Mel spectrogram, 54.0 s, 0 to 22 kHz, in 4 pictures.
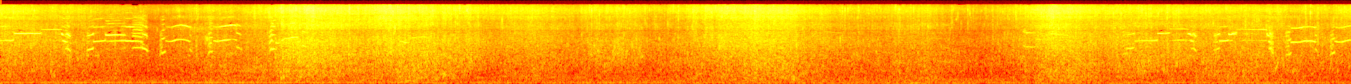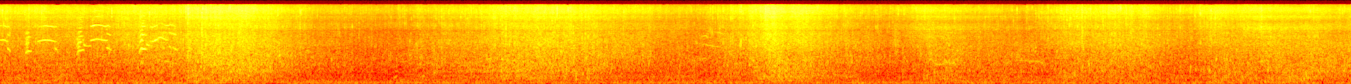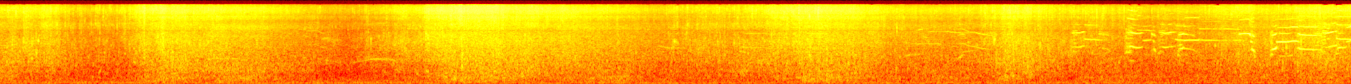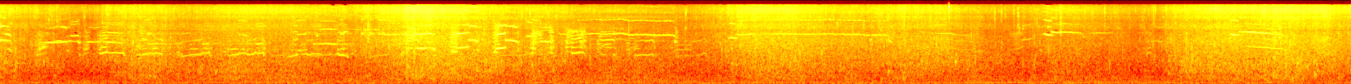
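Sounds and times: high bird chirps: 0.0 - 3.1, 11.2 - 15.3, 37.7 - 49.2.

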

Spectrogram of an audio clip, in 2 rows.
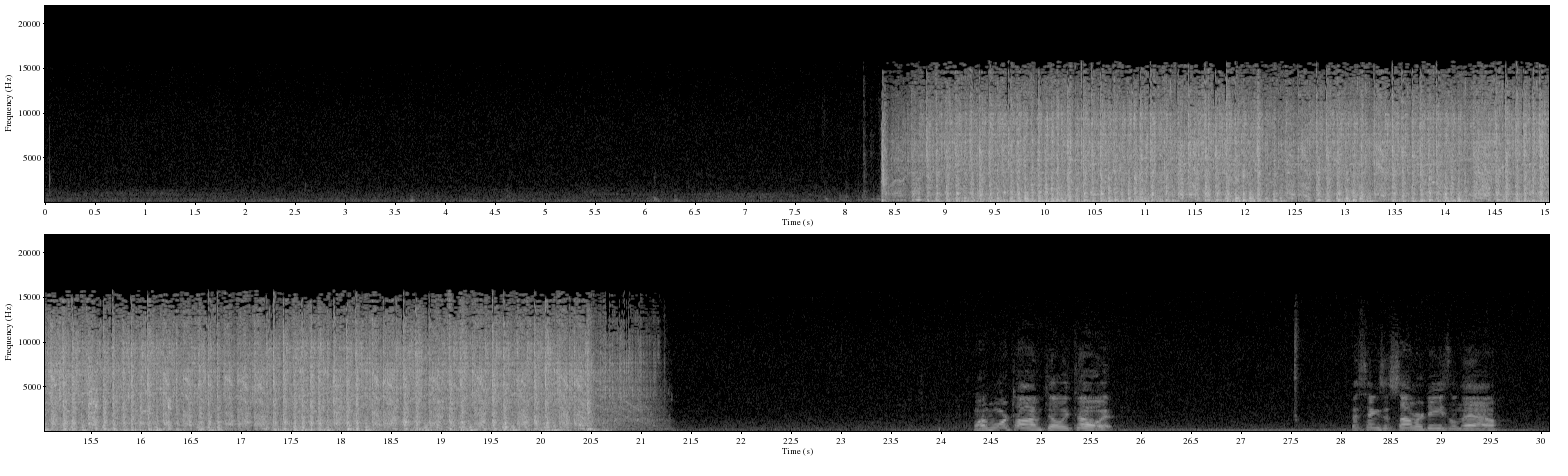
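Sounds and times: diesel engine cranking on starter: 8.2 - 21.3.

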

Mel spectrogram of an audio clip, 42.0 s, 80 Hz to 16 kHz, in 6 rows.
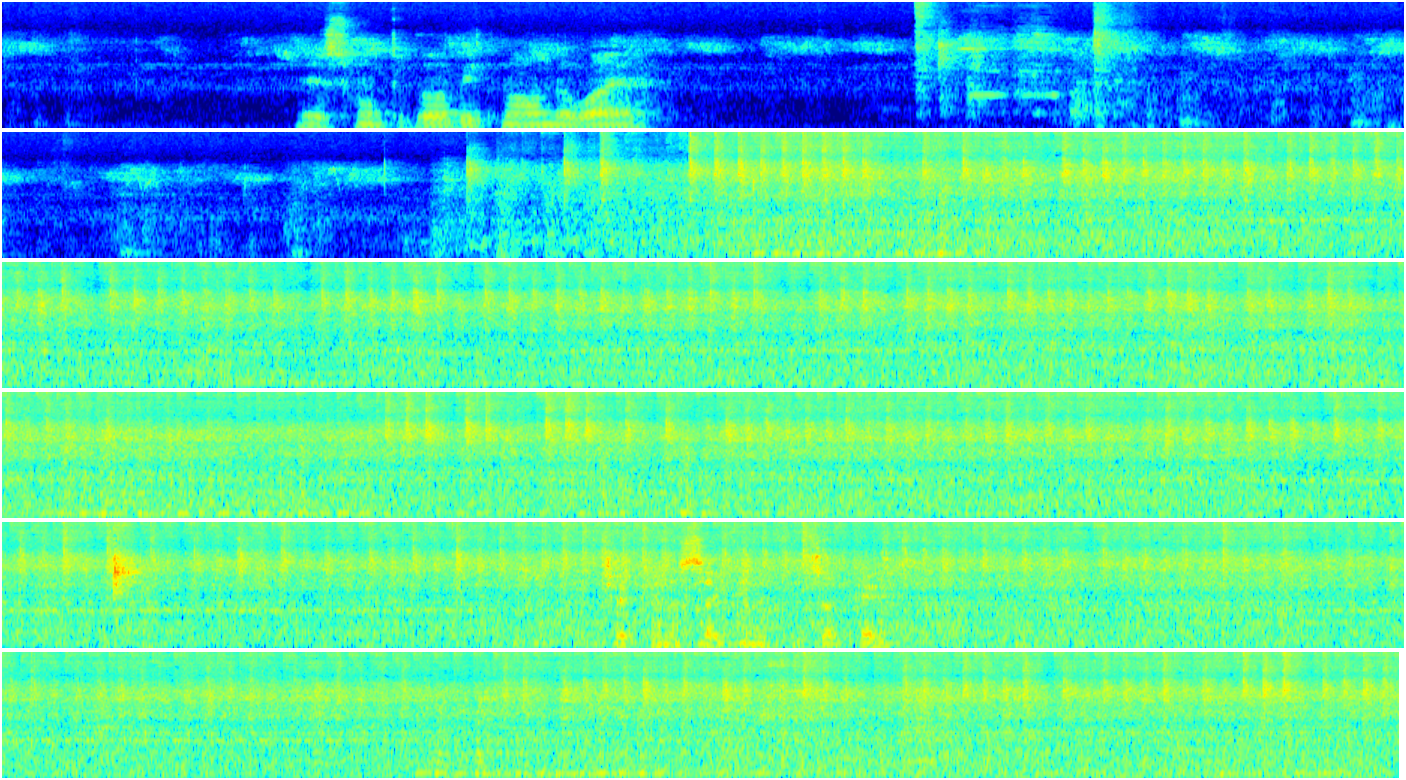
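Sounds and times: sharp click: 28.6 - 28.8.

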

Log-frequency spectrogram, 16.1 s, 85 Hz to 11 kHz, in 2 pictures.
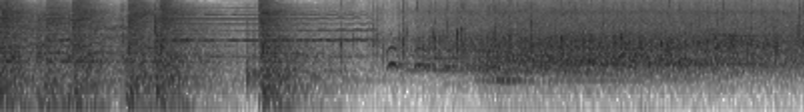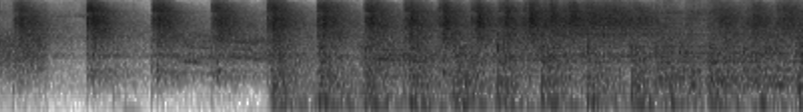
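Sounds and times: applause: 3.1 - 8.6
drum strokes: 8.2 - 16.0.

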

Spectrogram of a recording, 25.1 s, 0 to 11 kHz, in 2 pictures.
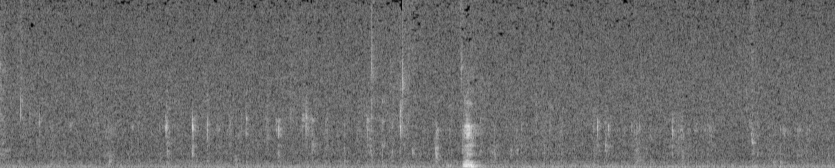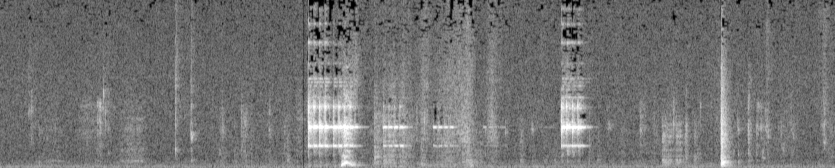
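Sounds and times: phone alarm tone: 17.1 - 20.1, 20.9 - 21.5.

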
